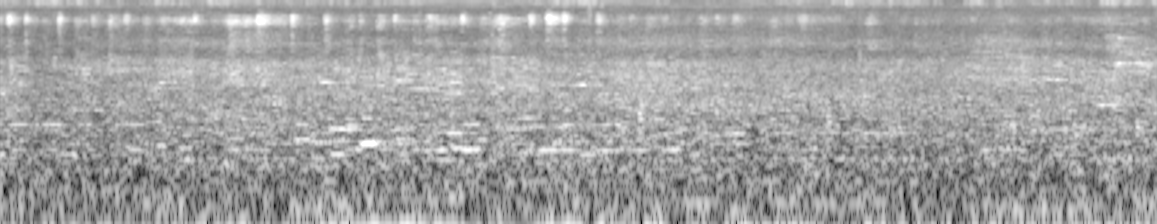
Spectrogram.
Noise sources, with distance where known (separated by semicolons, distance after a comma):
music from an unclear source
